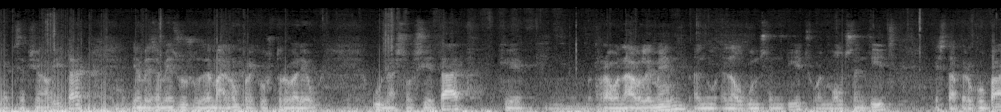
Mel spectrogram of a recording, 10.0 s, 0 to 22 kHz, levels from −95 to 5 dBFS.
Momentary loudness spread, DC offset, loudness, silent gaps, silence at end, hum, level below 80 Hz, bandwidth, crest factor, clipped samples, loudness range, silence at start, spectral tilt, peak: 11 LU; under 0.1%; -19 LUFS; none; 0 s; none; -20 dBFS; 8.6 kHz; 14 dB; under 0.1%; 2 LU; 0 s; -9 dB/octave; -2 dBFS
